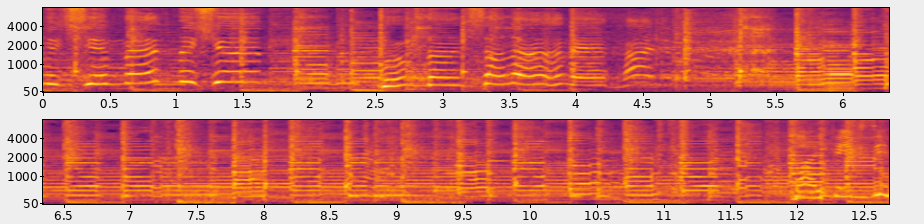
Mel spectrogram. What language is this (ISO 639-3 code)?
bul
